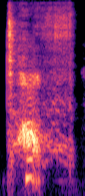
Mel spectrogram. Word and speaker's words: tough: like no no no it's tough tough tough o-u-g-h sounds like off someone else someone else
